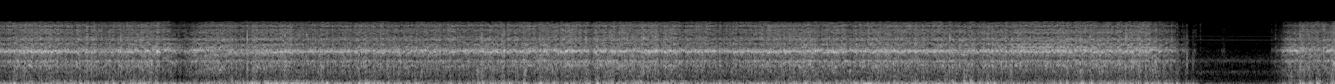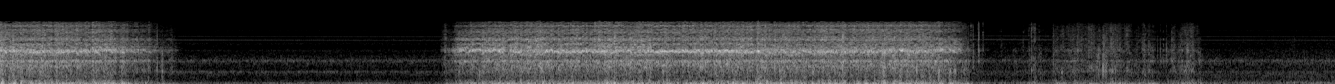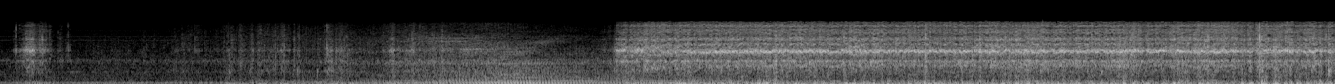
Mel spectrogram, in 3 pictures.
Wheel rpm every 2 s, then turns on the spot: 200, 220, 220, 230, 230, 170, 110, 60, 10, 180, 220, 110, 20, 10, 10, 20, 110, 230, 230, 230.
24-26 28-32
